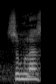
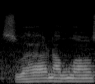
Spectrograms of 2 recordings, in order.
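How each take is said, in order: First: It is said quickly and hurriedly. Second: It is said slowly and clearly. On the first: The remembrance is rushed and pleases the devil. The speaker calls it wrong. "setan malah tambah tepuk tangan" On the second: The remembrance reaches the heart. The speaker calls it right. "Jangan terlalu cepat. Zikir yang bagus"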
